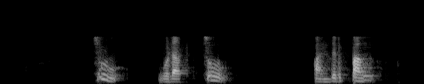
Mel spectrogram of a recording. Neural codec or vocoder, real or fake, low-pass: codec, 16 kHz in and 24 kHz out, 0.6 kbps, FireRedTTS-2 codec; fake; 3.6 kHz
